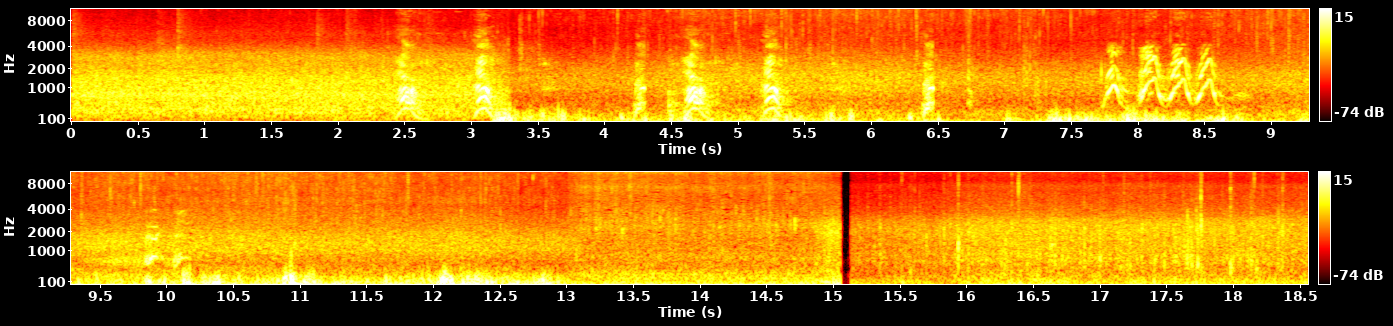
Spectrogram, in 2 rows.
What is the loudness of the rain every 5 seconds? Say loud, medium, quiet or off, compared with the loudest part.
loud, medium, loud, medium.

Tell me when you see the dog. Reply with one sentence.
You can hear the dog from 2.4 to 8.8 s and from 9.5 to 10.2 s.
